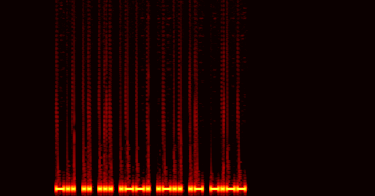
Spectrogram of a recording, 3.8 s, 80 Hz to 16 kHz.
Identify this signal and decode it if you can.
Morse code, heard as a keyed tone, about 44 wpm, 700 Hz. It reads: DISPLAY
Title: Seven Letter Words - 45wpm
